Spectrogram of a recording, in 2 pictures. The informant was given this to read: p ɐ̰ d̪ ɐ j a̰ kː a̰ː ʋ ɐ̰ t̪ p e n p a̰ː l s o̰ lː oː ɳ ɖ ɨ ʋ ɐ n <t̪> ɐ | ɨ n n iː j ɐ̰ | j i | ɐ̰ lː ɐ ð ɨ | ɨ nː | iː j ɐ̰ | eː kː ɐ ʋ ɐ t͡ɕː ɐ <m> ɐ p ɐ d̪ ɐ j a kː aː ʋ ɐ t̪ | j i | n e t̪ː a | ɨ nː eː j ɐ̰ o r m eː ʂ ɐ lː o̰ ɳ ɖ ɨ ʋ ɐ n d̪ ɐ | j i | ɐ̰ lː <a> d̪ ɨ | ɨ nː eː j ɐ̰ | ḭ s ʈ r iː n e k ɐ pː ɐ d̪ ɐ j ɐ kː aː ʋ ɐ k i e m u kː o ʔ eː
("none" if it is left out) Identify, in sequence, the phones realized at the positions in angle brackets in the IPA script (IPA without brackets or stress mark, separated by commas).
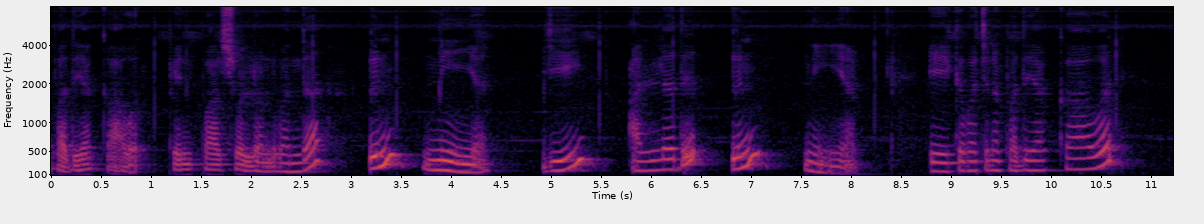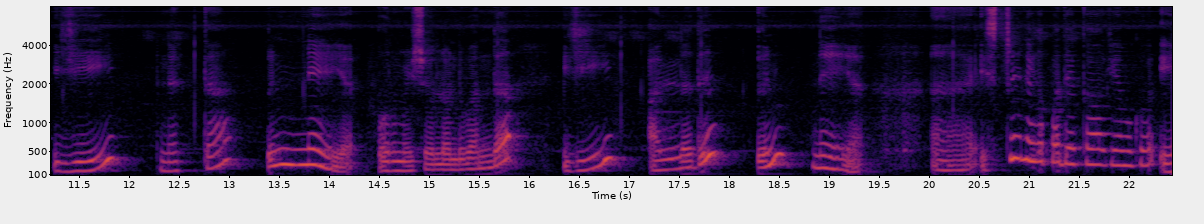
d̪, n, ɐ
